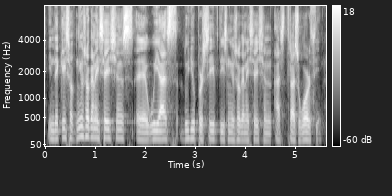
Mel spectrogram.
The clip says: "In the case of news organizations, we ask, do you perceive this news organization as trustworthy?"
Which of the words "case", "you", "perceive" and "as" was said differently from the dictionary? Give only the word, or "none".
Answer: as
